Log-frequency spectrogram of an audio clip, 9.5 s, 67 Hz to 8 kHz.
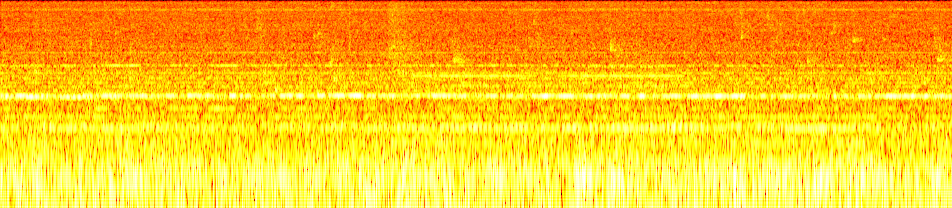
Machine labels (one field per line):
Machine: pump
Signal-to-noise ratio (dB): -6 dB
